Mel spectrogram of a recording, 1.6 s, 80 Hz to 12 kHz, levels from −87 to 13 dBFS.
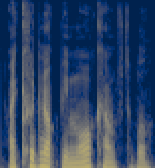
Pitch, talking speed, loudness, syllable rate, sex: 105 Hz, 230 wpm, -19 LUFS, 6.7 syllables/s, male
